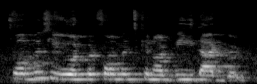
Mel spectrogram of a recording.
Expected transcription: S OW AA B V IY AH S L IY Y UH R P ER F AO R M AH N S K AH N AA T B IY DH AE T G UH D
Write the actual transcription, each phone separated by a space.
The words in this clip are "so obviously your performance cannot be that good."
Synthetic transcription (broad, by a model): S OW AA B IY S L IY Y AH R P ER F AO R M AH N S K AH N AA T B IY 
